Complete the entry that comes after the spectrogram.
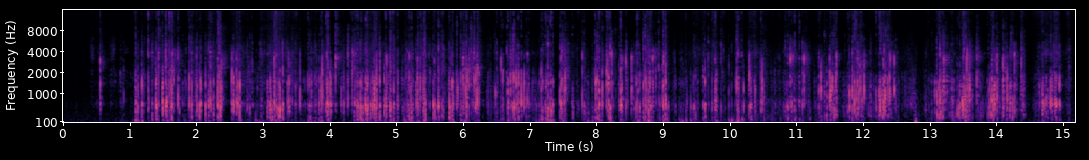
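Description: Hollow bubbles on a rectangular rainbow silicone pop-it fidget toy, held in both hands, are pushed and popped with fingertips while the toy is flexed and folded. The result is a dense, rapid stream of short, dry pops and crinkly crunches, mostly in the midrange with little low end, each one stopping almost instantly.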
